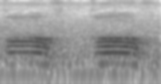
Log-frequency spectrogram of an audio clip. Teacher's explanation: काफ जो है इसमें कलकला होता है। आवाज जो है बहुत ही टक्कर खाकर आता है।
